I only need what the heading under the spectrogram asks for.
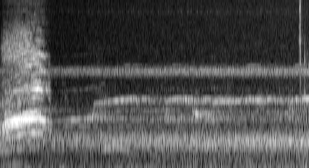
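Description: A single loud, harsh goose honk at night, followed by a faint, steady high-pitched tone lingering in a quiet background.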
